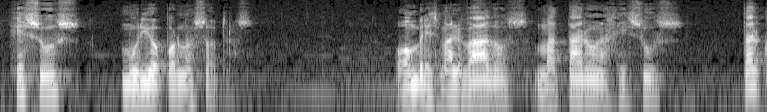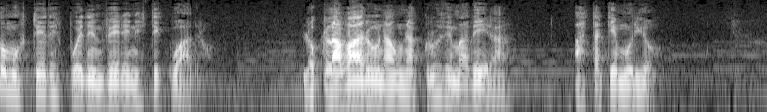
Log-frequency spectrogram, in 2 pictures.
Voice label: mighty men of god spanish latin america

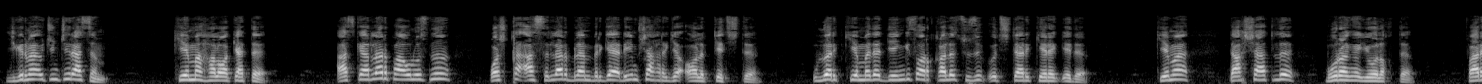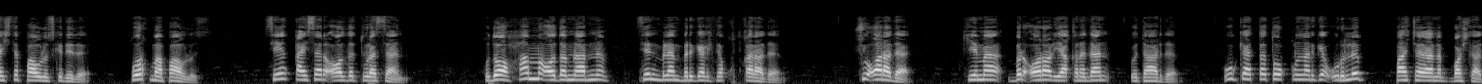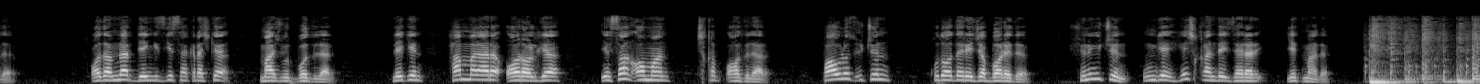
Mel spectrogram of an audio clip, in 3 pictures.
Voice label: uzbek northern; acts of the holy spirit

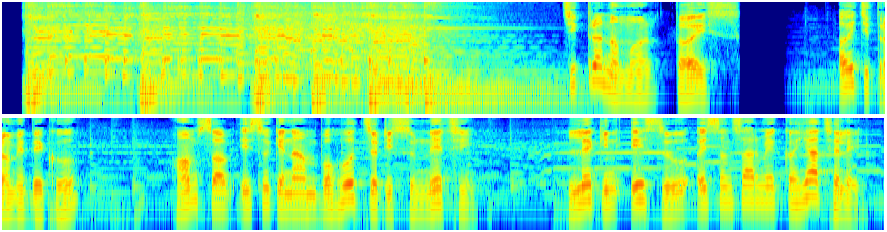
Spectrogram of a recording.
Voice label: maithili thetiya

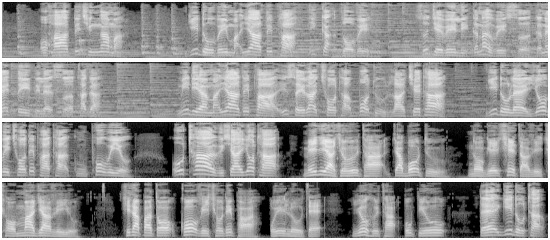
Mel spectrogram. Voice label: victory through god lahu na, nt drama

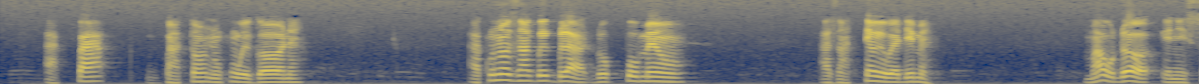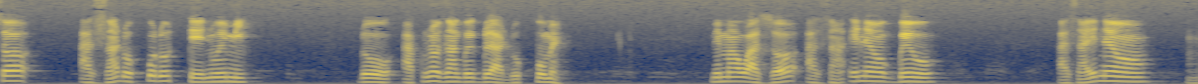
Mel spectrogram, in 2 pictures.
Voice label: good news, fon fongbe bible drama

